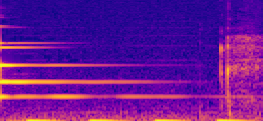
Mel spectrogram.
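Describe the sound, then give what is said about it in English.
Balloon-shaped wine goblets clink together in a toast, leaving a clear, bell-like ring that hangs and slowly fades before a brief second clatter near the end. Fairly quiet. “Those sound like church bells. These are... So we're drinking out of like really balloony wine goblets.”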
